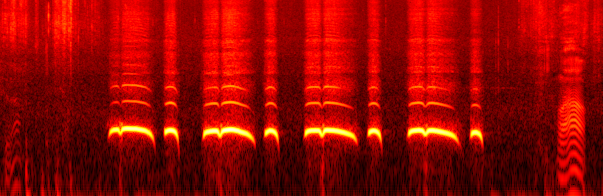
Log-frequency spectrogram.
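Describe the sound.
A person imitates a turtle dove's cooing: a fairly loud run of soft hooting coos, alternating longer and shorter notes in a steady rhythm, with nothing else going on.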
